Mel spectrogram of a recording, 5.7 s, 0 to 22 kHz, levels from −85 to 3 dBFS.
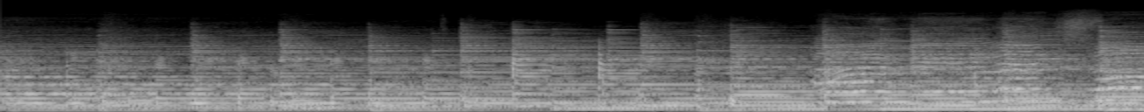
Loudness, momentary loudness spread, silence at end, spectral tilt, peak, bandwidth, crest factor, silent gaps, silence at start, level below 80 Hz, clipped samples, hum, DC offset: -19 LUFS; 4 LU; 0 s; -6.5 dB/octave; -2 dBFS; 12.5 kHz; 18 dB; none; 0 s; -42 dBFS; under 0.1%; none; under 0.1%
